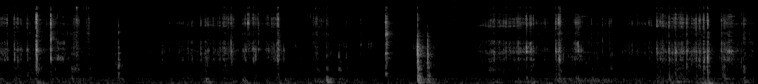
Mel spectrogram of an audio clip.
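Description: A small, dry green soap bar held in the hand is carved into curls with a metal knife blade in a shaving scrape, with long nails visible. Bright, dry scraping and crisp snapping ticks come in short bursts with brief pauses, sitting mostly in the high range with almost no low end. The sharp clicks die away instantly.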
